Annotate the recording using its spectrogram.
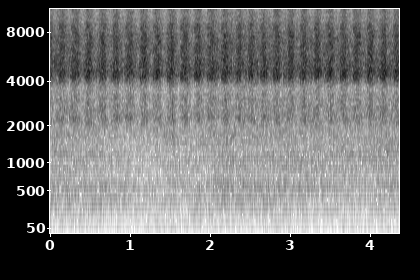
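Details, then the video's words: Cicadas singing in the heat on a desolate Greek island beach by the Adriatic Sea: a high, hissing buzz pulsing about three times per second without pause, over the soft wash of breaking surf. "Cicadas by the Sea - Ocean Waves & Cicada Sounds"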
